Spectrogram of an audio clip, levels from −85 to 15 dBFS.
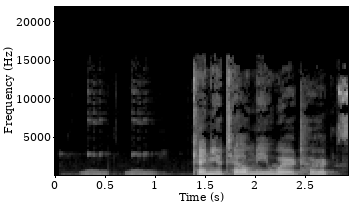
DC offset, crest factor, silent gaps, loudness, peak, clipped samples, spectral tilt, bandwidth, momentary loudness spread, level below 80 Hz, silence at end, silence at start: under 0.1%; 22 dB; none; -20 LUFS; 0 dBFS; under 0.1%; -4.5 dB/octave; 16 kHz; 23 LU; -56 dBFS; 0 s; 0.25 s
